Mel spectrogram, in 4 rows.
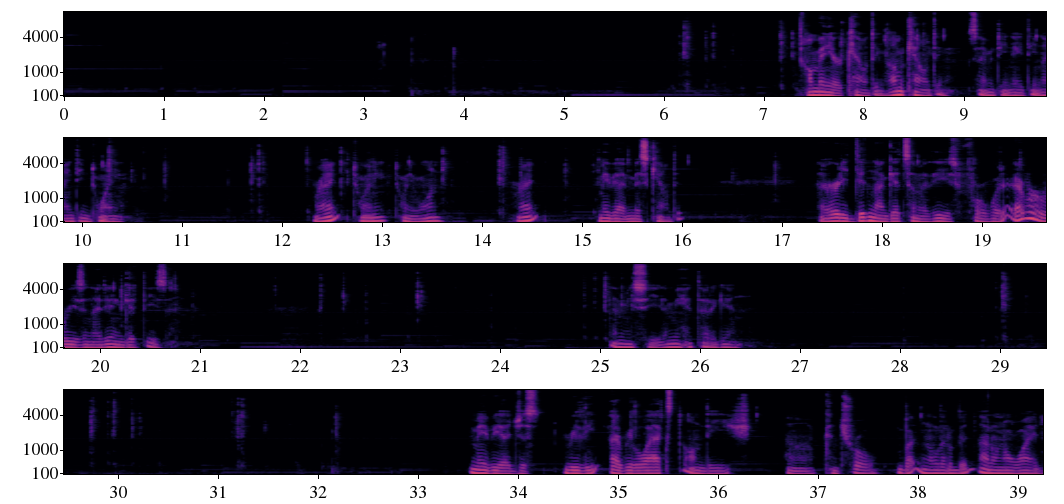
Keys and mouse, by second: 1.2 alt+shift+right click, 6.7 shift+middle click, 7.4 ctrl+middle click, 8.6 shift+space, 8.9 shift+right click, 9.1 shift+space, 9.3 shift+right click, 9.6 shift+right click, 9.6 shift+space, 10.2 shift+right click, 10.2 shift+space, 10.6 ctrl+middle click, 10.9 middle click, 11.5 ctrl+middle click, 12.1 shift+middle click, 13.9 alt+shift+right click, 14.5 ctrl+middle click, 15.2 shift+middle click, 15.5 middle click, 16.6 ctrl+middle click, 17.1 middle click, 18.5 ctrl+middle click, 18.9 shift+middle click, 19.4 middle click, 20.1 ctrl+middle click, 20.3 shift+middle click, 20.9 middle click, 25.7-28.9 alt+shift+right click, 29.4 ctrl+middle click, 30.4 alt+shift+right click, 31.1 alt+shift+right click, 31.9 ctrl+middle click, 32.2 middle click, 34.7 ctrl+middle click, 35.1 shift+middle click, 35.6 middle click, 39.0 ctrl+middle click.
